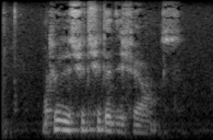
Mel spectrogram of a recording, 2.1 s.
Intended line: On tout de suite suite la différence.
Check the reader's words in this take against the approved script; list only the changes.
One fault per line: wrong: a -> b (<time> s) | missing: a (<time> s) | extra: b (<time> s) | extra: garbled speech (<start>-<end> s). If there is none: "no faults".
no faults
